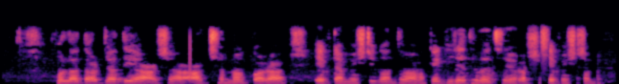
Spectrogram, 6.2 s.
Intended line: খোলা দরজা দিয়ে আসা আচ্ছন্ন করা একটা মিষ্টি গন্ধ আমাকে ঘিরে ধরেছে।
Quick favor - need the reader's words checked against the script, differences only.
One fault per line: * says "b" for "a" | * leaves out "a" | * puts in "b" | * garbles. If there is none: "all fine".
* garbles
